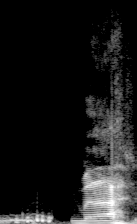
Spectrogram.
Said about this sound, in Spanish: Creo que he pillado una paloma.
